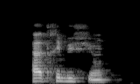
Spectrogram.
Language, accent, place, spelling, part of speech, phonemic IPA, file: French, France, Lyon, attribution, noun, /a.tʁi.by.sjɔ̃/, LL-Q150 (fra)-attribution.wav
- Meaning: 1. allocation, allotment 2. remit, duty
